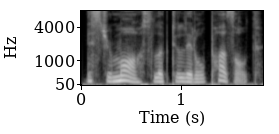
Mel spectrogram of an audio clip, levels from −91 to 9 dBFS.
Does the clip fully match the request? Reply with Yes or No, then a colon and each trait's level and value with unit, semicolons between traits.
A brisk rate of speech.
No: average, 195 wpm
